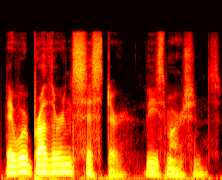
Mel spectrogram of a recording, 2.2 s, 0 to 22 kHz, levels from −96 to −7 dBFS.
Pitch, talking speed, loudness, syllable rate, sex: 95 Hz, 190 wpm, -20 LUFS, 6.1 syllables/s, male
